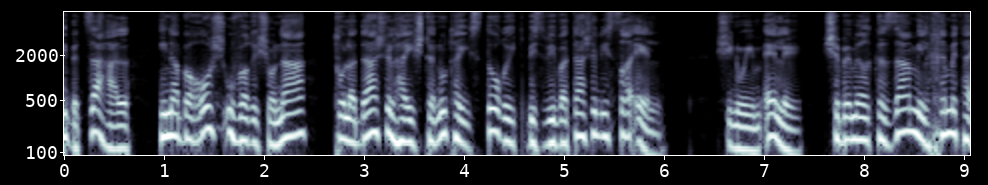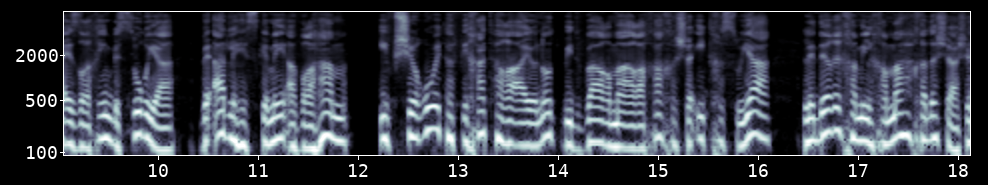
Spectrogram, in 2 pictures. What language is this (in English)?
Hebrew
